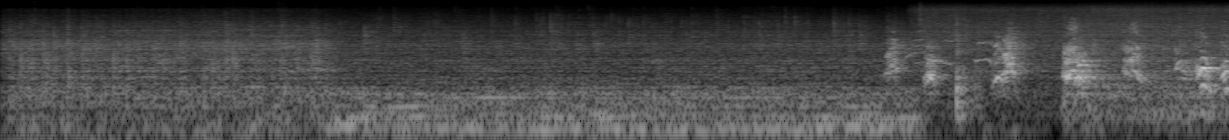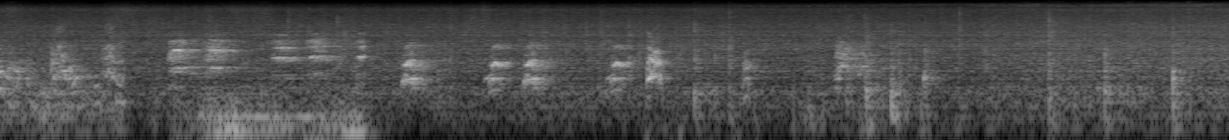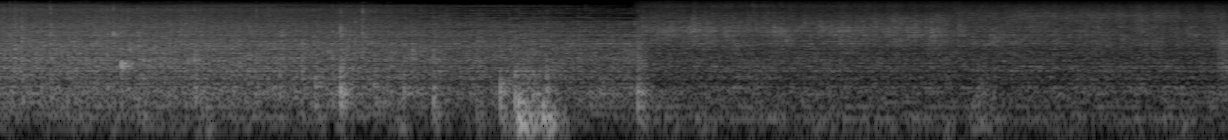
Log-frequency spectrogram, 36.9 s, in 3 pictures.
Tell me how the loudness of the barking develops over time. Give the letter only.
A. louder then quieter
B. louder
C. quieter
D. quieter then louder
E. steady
E.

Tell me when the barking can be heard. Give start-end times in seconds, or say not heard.
8.8-21.2.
